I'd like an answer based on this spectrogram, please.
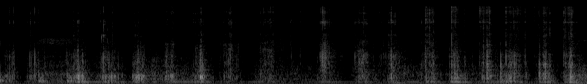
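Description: Spiral rasp tool of a tyre plug repair kit, coated in rubber cement, worked in and out of a puncture in a car tyre's tread. Repeated short scratchy rasps of metal on rubber, about two or three a second and uneven, as the hole is reamed and cemented before the plug goes in.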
